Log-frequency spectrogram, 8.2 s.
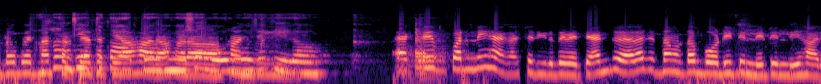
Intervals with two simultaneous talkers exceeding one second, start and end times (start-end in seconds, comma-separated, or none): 0.5-2.9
